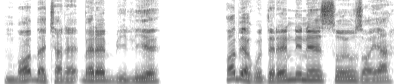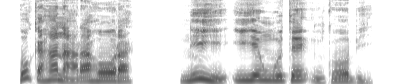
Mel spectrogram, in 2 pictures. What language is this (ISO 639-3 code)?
ibo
